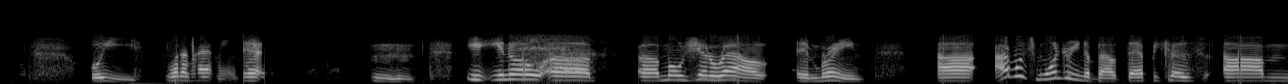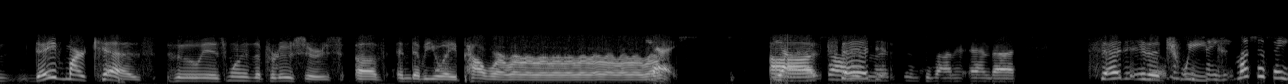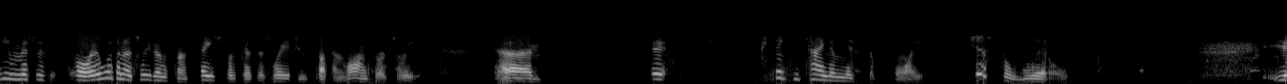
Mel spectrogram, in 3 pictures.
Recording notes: Along with live calls and guests.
